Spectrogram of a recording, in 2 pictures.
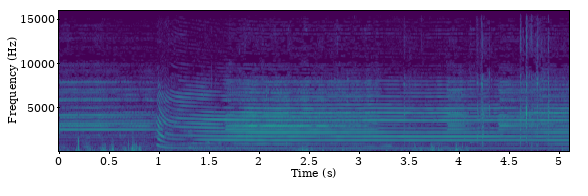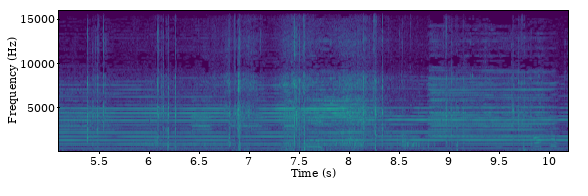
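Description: A spectator's air horn held in one long blast, its pitch dropping sharply about a second in and then holding steady, while sharp clacks come from the slalom gate poles being knocked aside by the skier.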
